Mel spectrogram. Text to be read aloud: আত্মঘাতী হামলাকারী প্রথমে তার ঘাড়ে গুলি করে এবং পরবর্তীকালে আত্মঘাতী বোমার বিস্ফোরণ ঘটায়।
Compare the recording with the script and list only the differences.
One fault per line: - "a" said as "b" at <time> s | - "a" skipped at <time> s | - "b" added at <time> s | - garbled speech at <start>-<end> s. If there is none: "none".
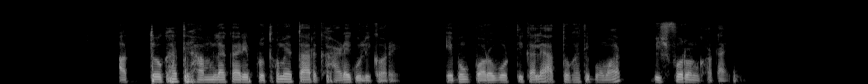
none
